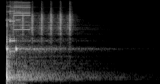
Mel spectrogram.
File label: Moa Data Pad Press; Warframe; Quests; The New War; Veso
